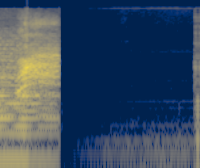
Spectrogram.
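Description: Cartoon logo jingle music with a short, high cartoon-voice cry over it, falling in pitch, cut off suddenly about half a second in.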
